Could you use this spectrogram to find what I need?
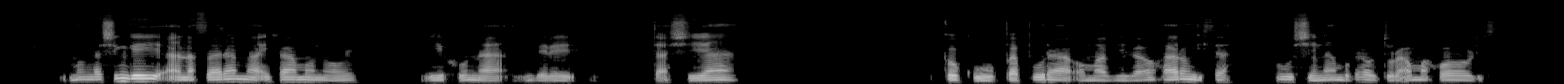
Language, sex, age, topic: Oshiwambo, male, 18-24, agriculture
